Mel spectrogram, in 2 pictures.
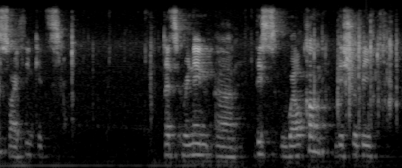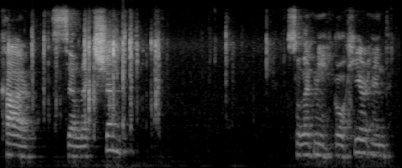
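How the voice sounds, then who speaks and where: A coach walks through a software tutorial step by step, his voice fairly high and bright. He speaks slowly and haltingly, narrating each click as if thinking aloud. The audio is muffled and lo-fi, with roomy echo and background noise.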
